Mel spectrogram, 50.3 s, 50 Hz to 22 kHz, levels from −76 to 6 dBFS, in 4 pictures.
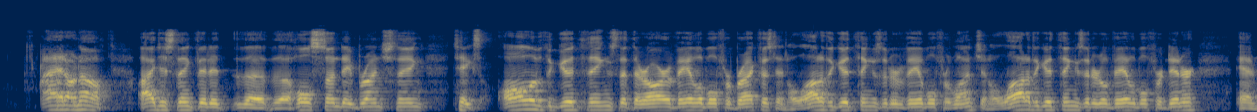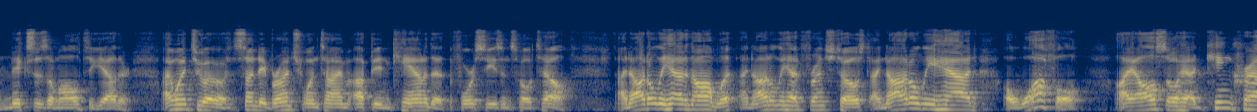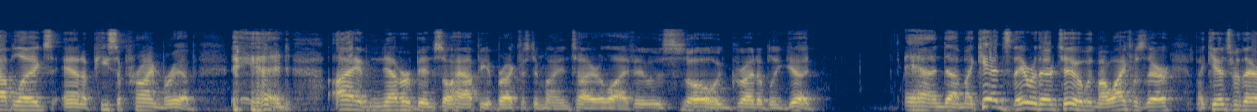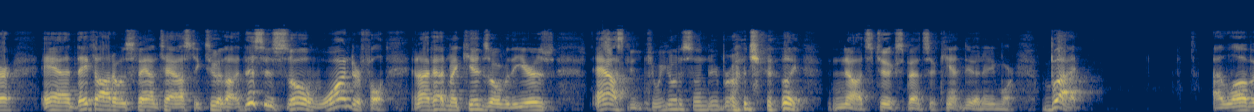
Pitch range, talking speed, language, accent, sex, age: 120-160 Hz, 205 wpm, English, American, male, 40-59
